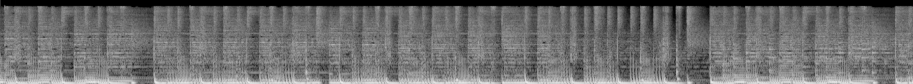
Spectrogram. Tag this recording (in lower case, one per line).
music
